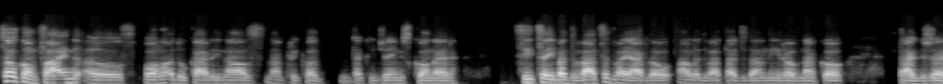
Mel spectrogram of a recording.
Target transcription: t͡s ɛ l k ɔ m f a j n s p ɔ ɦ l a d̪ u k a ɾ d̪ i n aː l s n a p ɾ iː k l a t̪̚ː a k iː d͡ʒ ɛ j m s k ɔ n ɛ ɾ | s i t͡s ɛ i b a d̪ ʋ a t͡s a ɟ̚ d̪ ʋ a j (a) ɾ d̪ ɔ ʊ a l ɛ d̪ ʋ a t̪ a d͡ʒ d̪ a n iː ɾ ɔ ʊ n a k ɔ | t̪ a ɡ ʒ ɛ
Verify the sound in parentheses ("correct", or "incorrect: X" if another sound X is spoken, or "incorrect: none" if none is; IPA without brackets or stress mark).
correct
